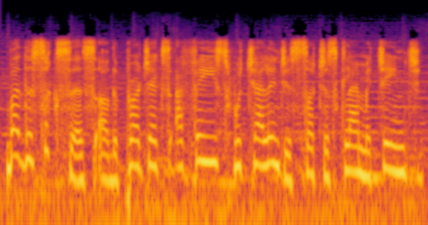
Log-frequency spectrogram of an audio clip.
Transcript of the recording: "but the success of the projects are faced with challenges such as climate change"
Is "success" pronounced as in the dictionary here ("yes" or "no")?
yes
